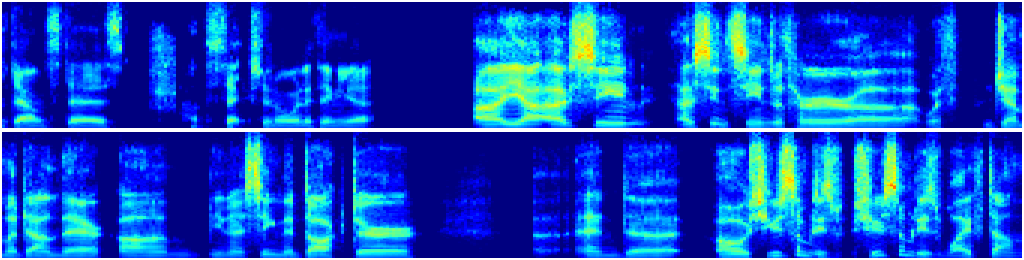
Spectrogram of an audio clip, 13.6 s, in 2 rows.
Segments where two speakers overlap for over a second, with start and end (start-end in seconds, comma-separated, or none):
none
